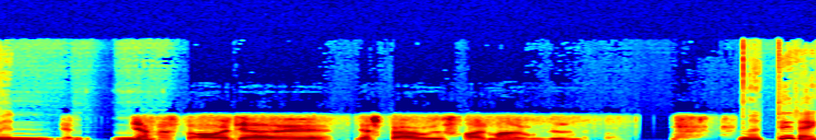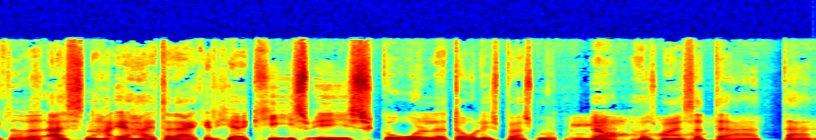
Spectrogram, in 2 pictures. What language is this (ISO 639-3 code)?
dan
